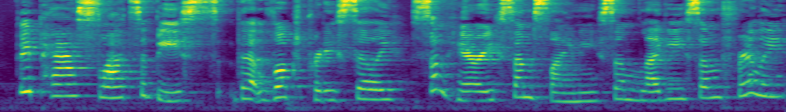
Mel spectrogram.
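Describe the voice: The speech moves at a fairly slow pace with a lively, varied intonation. Some room echo can be heard. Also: woman, high pitch for a woman.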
